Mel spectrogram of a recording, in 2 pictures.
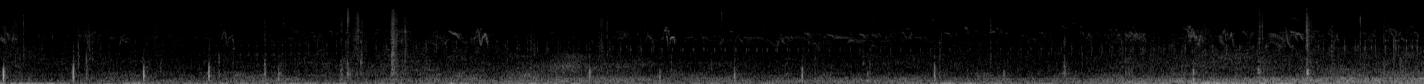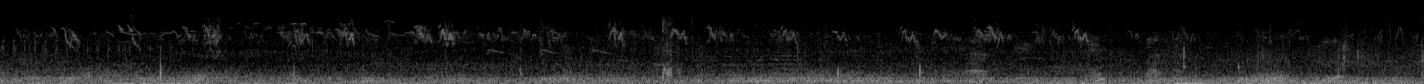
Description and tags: footsteps on concrete. Bird calls and roar of a distant car in background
